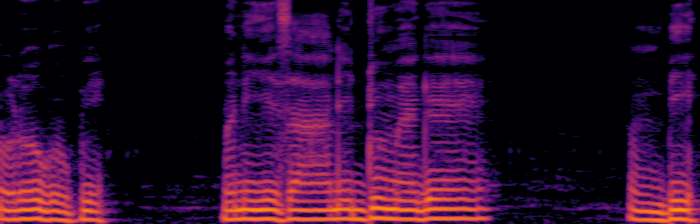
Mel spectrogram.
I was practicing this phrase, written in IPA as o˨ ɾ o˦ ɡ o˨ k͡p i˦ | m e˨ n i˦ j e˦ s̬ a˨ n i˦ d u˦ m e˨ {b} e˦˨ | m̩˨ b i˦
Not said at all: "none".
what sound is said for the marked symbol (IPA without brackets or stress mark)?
ɡ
